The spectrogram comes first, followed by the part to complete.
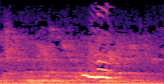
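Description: Newborn baby monkey giving one short, clear cry about a second in that slides down in pitch.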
